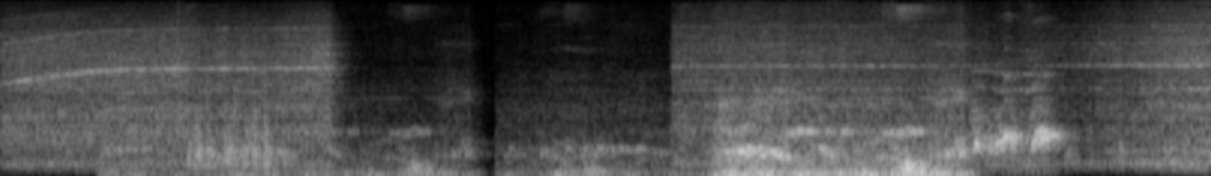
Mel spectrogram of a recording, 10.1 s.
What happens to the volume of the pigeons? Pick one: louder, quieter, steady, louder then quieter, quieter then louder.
louder.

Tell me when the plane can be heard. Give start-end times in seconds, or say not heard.
0.0-2.8, 5.5-10.0.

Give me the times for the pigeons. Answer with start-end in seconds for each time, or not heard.
0.8-8.8.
